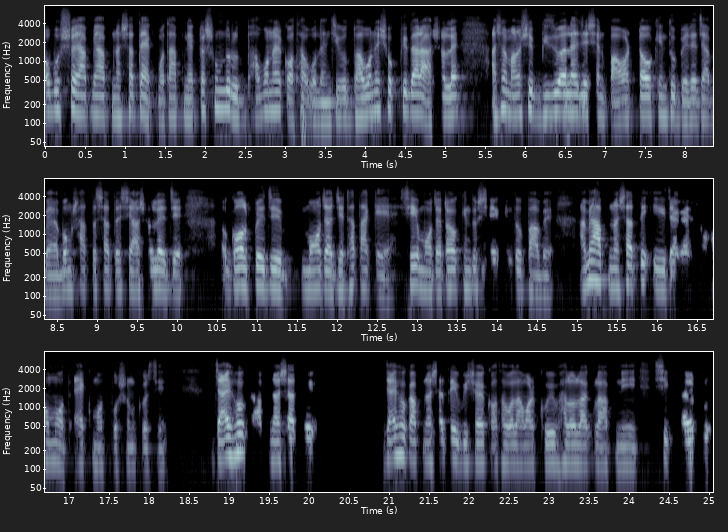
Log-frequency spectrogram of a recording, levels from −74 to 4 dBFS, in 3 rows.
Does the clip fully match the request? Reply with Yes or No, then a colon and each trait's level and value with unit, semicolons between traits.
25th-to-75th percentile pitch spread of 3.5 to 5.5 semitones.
No: average, 2.8 semitones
